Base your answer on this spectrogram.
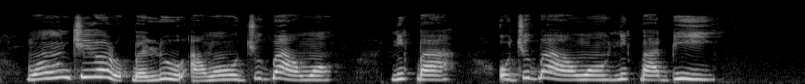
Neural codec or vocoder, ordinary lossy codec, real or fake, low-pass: vocoder, 24 kHz, 100 mel bands, Vocos; none; fake; 10.8 kHz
